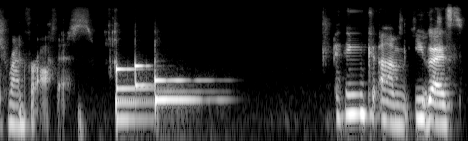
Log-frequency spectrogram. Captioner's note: beeping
